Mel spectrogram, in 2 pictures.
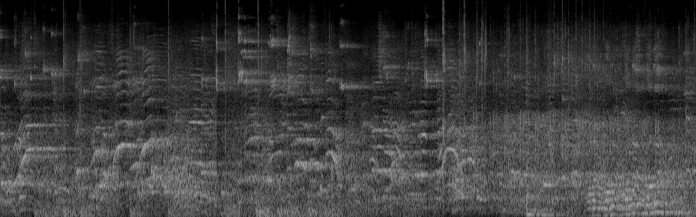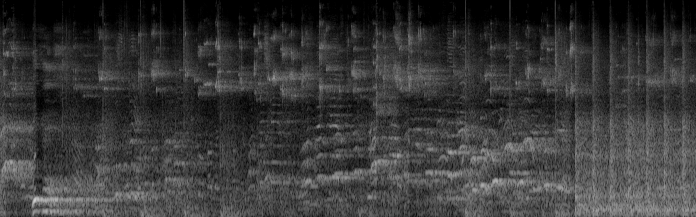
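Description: A crowd murmurs in the stands.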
